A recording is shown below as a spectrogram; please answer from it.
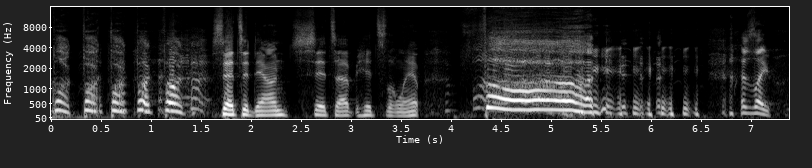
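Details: Adult male speaker; typical adult male speech.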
